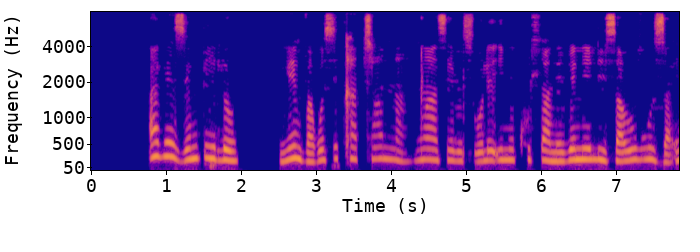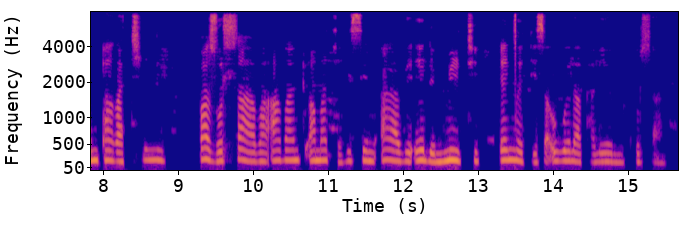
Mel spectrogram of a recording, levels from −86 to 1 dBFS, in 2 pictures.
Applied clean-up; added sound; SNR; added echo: none; none; none; none.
